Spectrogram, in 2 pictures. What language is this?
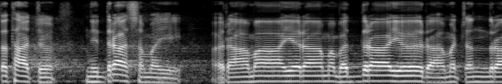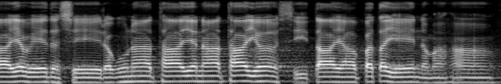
Sanskrit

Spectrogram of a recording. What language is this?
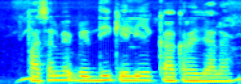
Bhojpuri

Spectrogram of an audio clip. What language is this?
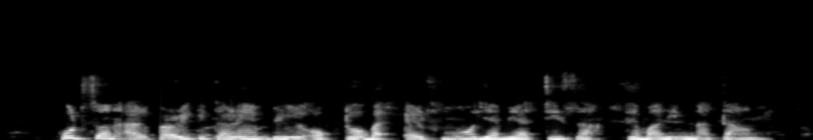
Swahili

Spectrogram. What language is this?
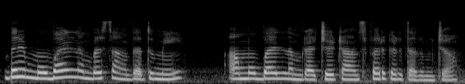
Konkani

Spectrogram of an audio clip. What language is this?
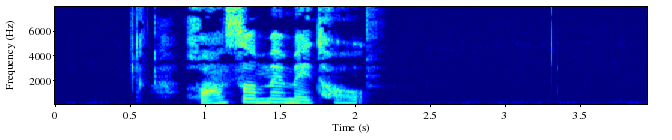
Chinese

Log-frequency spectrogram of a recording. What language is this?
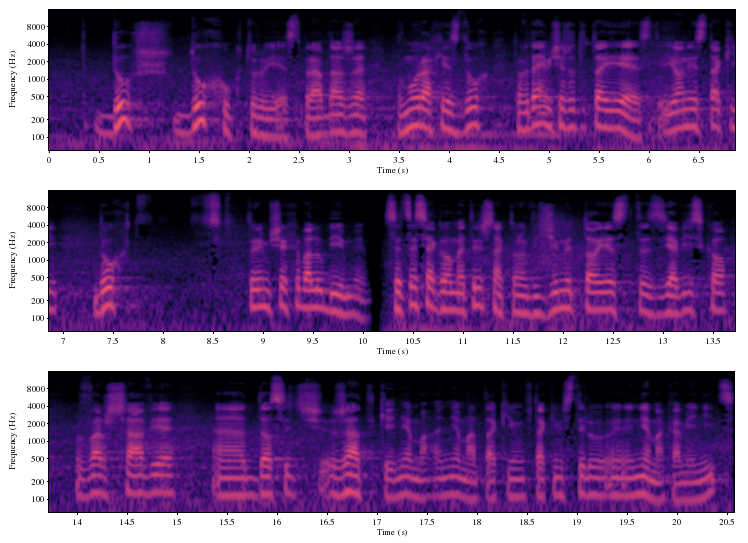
Polish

